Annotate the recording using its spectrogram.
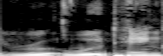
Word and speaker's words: Wu-Tang: And it was created actually from a Wu-Tang, am I saying that right? Wu-Tang Clan? – Yep. Wu-Tang.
